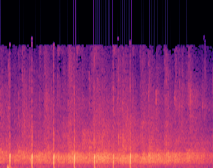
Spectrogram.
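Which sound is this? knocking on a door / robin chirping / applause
applause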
